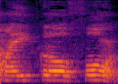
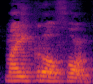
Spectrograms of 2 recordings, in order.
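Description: First: microphone drawn out slowly, each syllable clear; teacher drills the word microphone slowly; slow spelled-out word. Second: Said in the usual way. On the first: Shown as a demonstration. Teacher drilling students on the word, slow and deliberate. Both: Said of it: "microphone എന്ന് തന്നെ പഠിക്കുക".

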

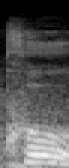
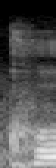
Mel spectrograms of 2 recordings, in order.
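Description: First: খু with a short, rounded u; short vowel. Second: খু with a long held, rounded oo; stretched vowel. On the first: Teacher showing harakat, short খু. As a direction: cut খু off quickly. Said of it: "টান হবে না". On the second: Teacher showing madd, long খু. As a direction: draw out খু. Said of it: "একালি পরিমাণ টান হবে". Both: Shown as a demonstration.

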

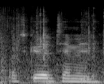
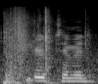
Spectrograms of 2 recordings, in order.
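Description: No difference in how they are said.

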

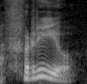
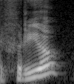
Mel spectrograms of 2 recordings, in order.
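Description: First: Фріо with stressed і, falling separate о; split diphthong. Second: Фріо with loud rising stress on о; unsplit diphthong. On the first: Teacher corrects the reading, vowels split. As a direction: stress the і in фріо, two syllables. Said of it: "дифтонг треба розбити". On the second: Teacher shows the wrong reading, diphthong merged. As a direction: slide through і to a stressed о in фріо. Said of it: "Не фріо". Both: Shown as a demonstration.

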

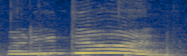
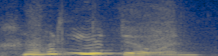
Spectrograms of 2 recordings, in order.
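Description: First: High pet talk. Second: Laughing question. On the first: Asking the pet what it's up to in high baby talk. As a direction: squeak it at the puppy. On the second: Laughing at the pet. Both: Real, not acted.

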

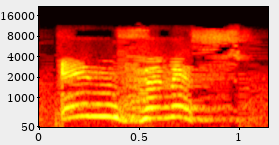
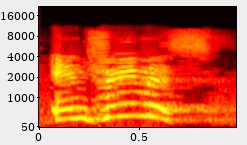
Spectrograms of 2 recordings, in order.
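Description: First: INFAMOUS said as IN-fuh-mus; correct infamous. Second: INFAMOUS said as in-FAY-mus; mispronounced infamous. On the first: Teacher corrects a brother, infamous pronounced IN-fuh-mus. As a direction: stress the IN in infamous, short unstressed rest. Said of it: "Pronunciation here is a, is not a joke". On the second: Teacher shows class the misreading, mispronounced infamous as in-FAY-mus. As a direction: say infamous like in plus famous. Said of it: "may misread it and say, or mispronounce it". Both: Shown as a demonstration.

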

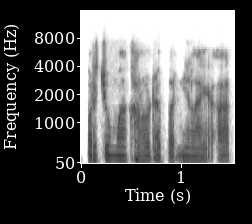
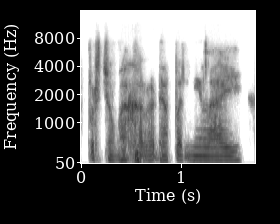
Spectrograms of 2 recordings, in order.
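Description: First: Said in the usual way. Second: Whisper. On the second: Shown as a demonstration. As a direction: drop to a breathy whisper. Repeats line, then whispers it.

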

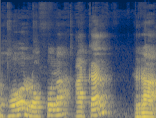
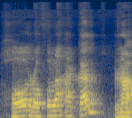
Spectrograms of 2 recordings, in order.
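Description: The two takes are said the same way.

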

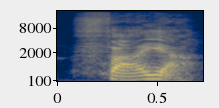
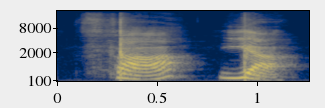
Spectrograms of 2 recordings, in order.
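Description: First: Said in the usual way. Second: "Fa, ja" as two separate syllables, pause between. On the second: Shown as a demonstration. Teacher leading a reading drill, "Fa, ja" split apart. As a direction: say "Fa", wait, then "ja". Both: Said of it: "łączenia ich w wyrazy".

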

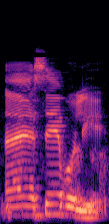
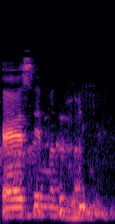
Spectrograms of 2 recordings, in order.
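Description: First: Said in the usual way. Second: Softer, the mumbled way not to speak; too quiet demo. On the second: Shown as a demonstration. To a quiet student, showing the wrong soft voice. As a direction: show the student how faint they sound. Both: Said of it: "इतना धीरे बोलिए तो कैसे आएगा".

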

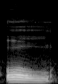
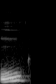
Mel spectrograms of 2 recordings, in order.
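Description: First: «оу» said as two vowels, o gliding to oo; «оу» as an oh-oo diphthong; misreading as «оу». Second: «у» said as one pure oo vowel; one vowel in «у», no glide; read as plain «у». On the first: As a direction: split «оу» into o plus oo. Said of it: "як дехто читає". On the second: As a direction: give «у» as a single oo sound. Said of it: "її треба читати як". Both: Shown as a demonstration.

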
